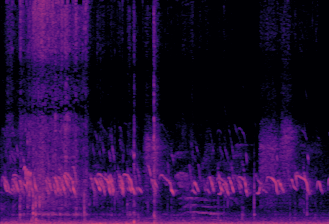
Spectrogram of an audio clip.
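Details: Baby chicks cheep in bright, looping notes, some sliding upward and others arching down, several birds overlapping, with a lower drawn-out peep near the middle and soft thumps over a rumbling background.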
